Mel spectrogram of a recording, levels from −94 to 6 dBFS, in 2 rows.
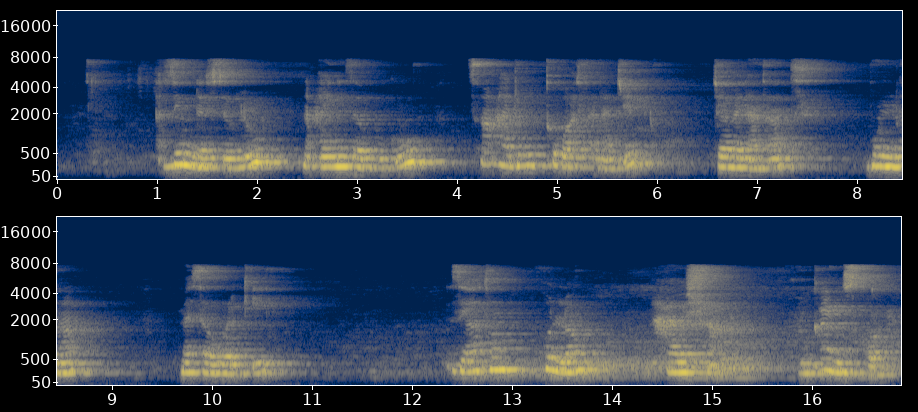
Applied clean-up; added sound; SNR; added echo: none; none; none; reverberation time 0.9 s.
